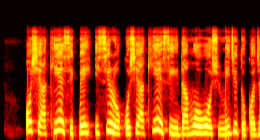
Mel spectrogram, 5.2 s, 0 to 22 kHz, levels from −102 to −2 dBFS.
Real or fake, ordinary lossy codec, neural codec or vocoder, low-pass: real; none; none; 9.9 kHz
